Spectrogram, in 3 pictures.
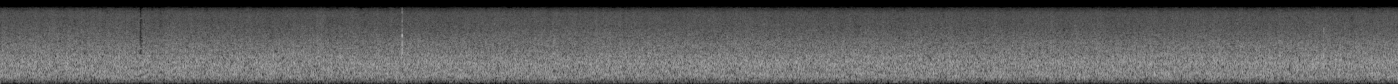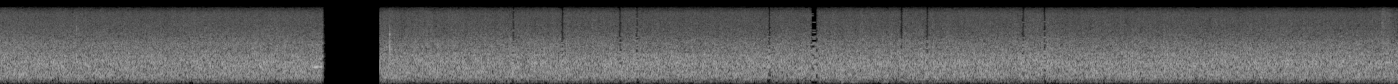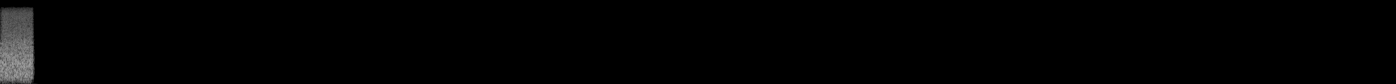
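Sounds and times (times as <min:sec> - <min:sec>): waterfall rushing: 0:00.0 - 0:17.2, 0:17.8 - 0:28.3.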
